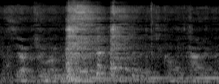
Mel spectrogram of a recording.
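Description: Someone coughing, two sharp bursts about half a second apart, over quiet talk in the room.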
